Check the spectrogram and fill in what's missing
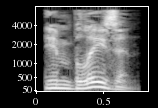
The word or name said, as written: emblazon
